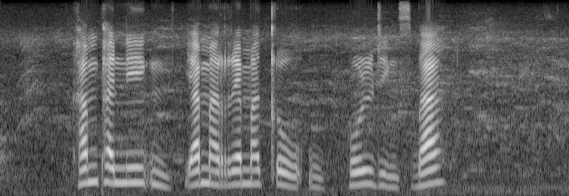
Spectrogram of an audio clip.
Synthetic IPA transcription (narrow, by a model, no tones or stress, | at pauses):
kʰam̩pʰaniŋ̩jamarɪamat͡ɬʼoʔu | holdiŋsba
